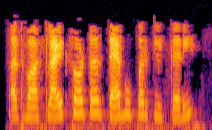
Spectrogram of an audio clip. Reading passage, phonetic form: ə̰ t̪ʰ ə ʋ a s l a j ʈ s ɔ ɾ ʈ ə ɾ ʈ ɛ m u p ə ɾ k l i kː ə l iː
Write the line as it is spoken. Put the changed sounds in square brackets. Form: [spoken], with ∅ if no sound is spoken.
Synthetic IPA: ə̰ t̪ʰ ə ʋ a s l a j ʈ s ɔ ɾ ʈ ə ɾ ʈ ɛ [b] u p ə ɾ k l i kː ə [ɾ] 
